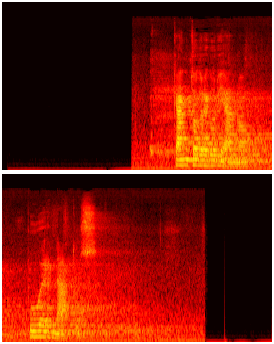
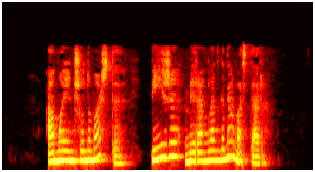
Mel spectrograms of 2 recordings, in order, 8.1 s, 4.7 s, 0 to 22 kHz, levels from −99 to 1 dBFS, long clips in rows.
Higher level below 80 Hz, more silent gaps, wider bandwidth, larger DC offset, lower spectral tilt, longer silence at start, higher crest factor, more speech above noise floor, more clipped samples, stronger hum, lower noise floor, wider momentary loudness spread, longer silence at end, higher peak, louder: about the same, -56 dBFS vs -60 dBFS; neither; first, 15.5 kHz vs 7.8 kHz; neither; about the same, -4.5 dB/octave vs -5.5 dB/octave; first, 1.95 s vs 0.7 s; first, 26 dB vs 14 dB; second, 56 dB vs 64 dB; neither; neither; first, -87 dBFS vs -82 dBFS; first, 20 LU vs 10 LU; first, 1 s vs 0.7 s; second, -10 dBFS vs -6 dBFS; second, -33 LUFS vs -19 LUFS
